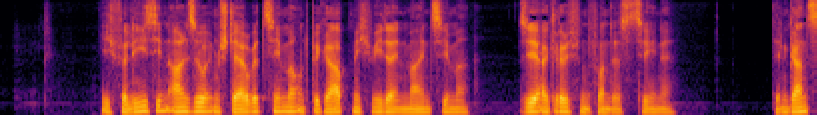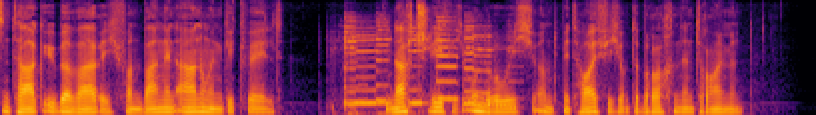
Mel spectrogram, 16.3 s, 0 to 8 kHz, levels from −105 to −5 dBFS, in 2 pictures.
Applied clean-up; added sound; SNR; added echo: neural mask model RNNoise.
